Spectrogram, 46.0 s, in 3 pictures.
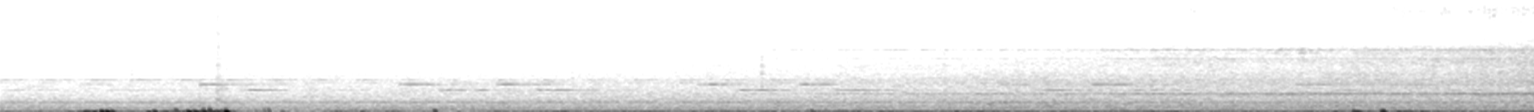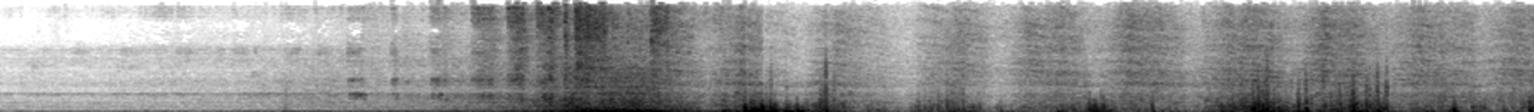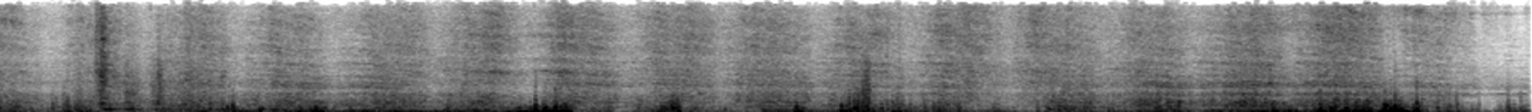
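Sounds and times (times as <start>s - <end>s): electric locomotive passing: 0.1s - 46.0s
wheels clattering over rail joints: 25.8s - 45.8s.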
